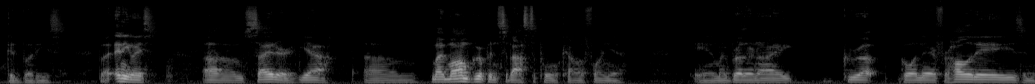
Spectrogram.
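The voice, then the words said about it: Hoarse, strained voice. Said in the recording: “sorry for my voice. ... And I lost it.”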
